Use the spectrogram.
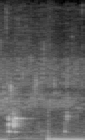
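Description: Chopped onions are dropped into hot oil in a wok and sizzle in a brief, close burst that settles into a steady frying hiss.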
